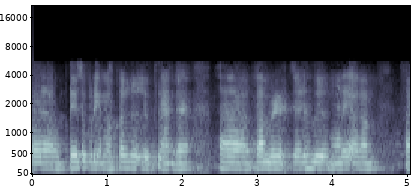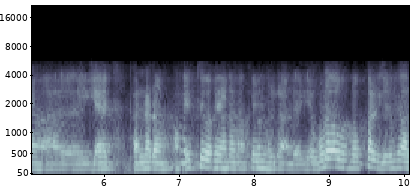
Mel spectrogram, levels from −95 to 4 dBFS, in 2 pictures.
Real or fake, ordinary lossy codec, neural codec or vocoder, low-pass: fake; none; codec, 16 kHz in and 24 kHz out, 0.6 kbps, FireRedTTS-2 codec; 5.4 kHz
